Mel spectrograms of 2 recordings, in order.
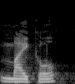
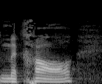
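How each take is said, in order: First: It is said like the English name Michael. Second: It is said with Hebrew vowels, unlike Michael. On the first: The speaker calls it wrong. "they'll pronounce it Michael" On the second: The speaker calls it right. "it actually is pronounced Michal"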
